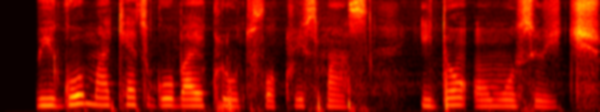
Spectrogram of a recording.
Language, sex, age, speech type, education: Nigerian Pidgin, female, 15-29, read, secondary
